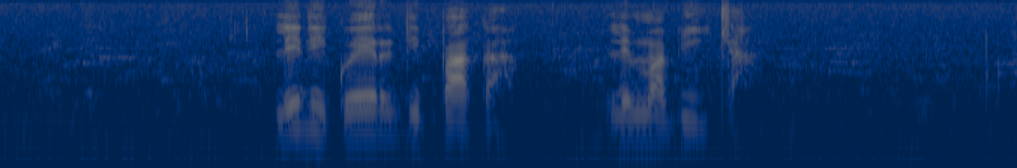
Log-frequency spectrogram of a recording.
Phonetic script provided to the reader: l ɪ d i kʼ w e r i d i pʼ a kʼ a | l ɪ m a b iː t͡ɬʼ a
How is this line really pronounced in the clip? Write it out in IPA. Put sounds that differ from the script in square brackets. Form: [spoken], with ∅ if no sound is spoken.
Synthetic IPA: l ɪ d i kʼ w e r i d i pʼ a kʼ a | l ɪ m a b iː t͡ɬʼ a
